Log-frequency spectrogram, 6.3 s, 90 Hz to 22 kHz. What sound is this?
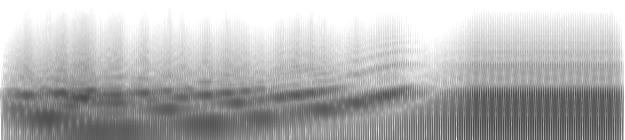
Retro Random Sound 05
Futuristic engine starting up.
Thank you for the effort.
cool, computer, sample, original, retro, 8bit, school, sound, effect, tune, game, old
